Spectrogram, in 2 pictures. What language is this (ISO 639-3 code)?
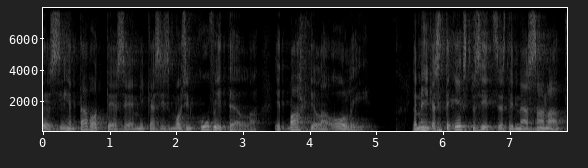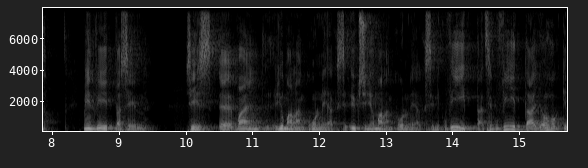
fin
